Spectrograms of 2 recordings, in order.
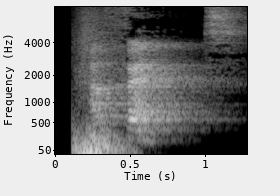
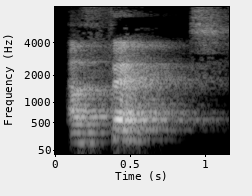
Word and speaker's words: affect: means to impact or to change it is pronounced as a fact you can repeat after me affect affect affects for example number one the lockdown has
